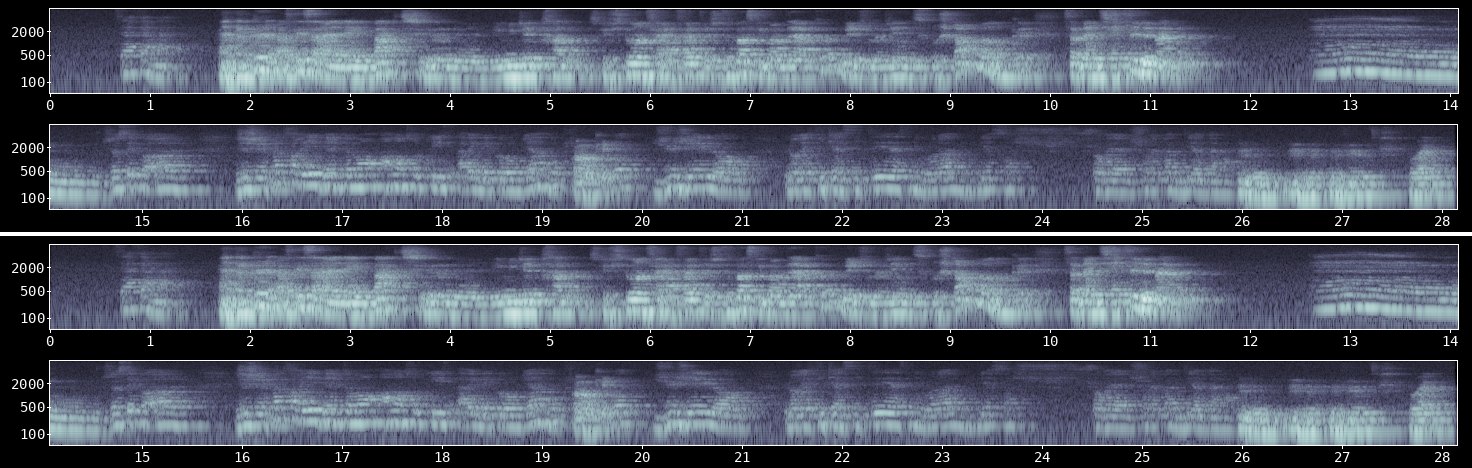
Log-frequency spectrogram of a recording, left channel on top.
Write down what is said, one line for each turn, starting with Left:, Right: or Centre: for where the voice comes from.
Right: c'est infernal.
Left: <laughs> est-ce que ça a un impact sur le- les milieux de travail? Parce que justement, de fait la fête, je ne sais pas ce qu'ils boivent de l'alcool, mais j'imagine qu'ils se couchent tard, donc euh, ça doit être difficile
Right: Bah écoute,
Left: le matin.
Right: hmm, je sais pas, je- j'ai j'ai pas travaillé directement en entreprise avec des Colombiens, donc je
Left: OK.
Right: peux pas juger leur, leur efficacité à ce niveau-là, ni te dire ça, je je saurais je saurais pas te dire vraiment.
Left: Mhm,
Right: hein.
Left: mhm, mhm. Ouais.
